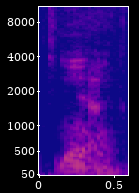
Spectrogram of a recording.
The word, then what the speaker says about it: Louisville: Some people say Louisville, it's Louisville.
